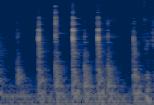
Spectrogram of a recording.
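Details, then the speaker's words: Car steering column with a used turn signal housing (cup) fitted: sharp plastic clicks three or four a second as the column is worked by hand; the loose housing gives the steering wheel play. "so you can see that it's still a little bit loose on there"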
